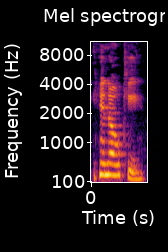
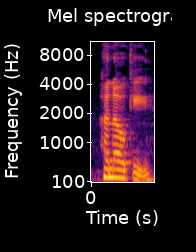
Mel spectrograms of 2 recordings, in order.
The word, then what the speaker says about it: Hinoki: Hinoki. Uh-huh. That. Hinoki, honey. Sounds like Pinocchio.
